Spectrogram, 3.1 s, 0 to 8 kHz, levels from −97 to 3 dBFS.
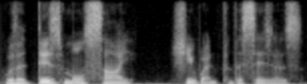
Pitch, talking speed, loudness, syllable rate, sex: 125 Hz, 175 wpm, -21 LUFS, 4.1 syllables/s, male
